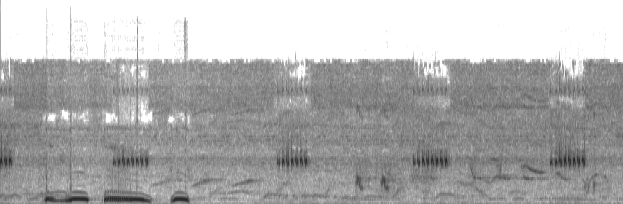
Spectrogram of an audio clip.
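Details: Spotted dove challenging a rival, the recording meant as a lure or master track: one deep, hollow three-note coo phrase with a short opener, a long swelling middle note and a clipped end. Steady high insect buzzes repeat behind it.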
